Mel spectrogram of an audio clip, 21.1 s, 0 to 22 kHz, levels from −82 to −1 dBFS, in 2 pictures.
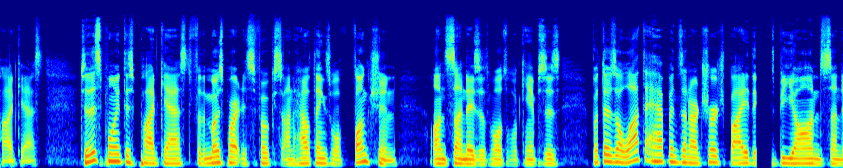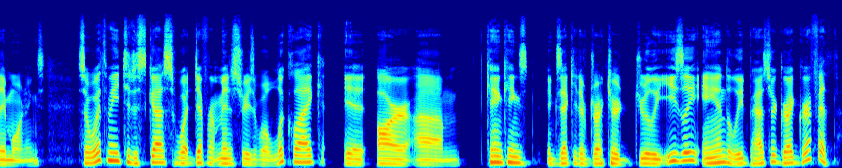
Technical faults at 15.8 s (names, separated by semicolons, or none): none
